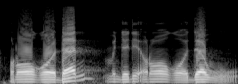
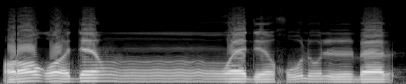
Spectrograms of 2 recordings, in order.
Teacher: masukkan tanwinnya ke waw dan ditahan dan dibunyikan dengan huruf waw. Suara nunnya hilang. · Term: idgham bi gunnah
